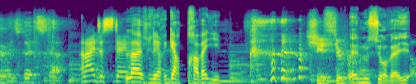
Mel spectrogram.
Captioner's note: laughs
